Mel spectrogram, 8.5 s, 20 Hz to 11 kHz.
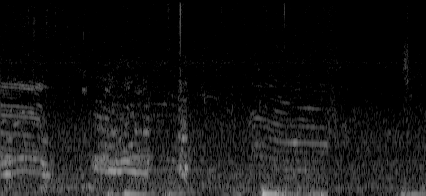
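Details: Red deer stags roaring during the autumn rut in the Cantabrian Mountains, 2023: three separate drawn-out harmonic bellows, each falling slightly at the end and spaced a second or two apart, heard faint and distant over a low background rumble.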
